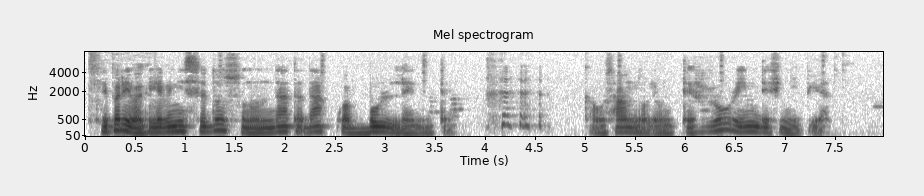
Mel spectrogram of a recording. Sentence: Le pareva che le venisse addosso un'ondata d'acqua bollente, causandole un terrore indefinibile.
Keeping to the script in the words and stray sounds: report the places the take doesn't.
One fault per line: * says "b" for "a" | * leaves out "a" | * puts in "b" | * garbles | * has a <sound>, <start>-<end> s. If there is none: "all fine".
* has a laugh, 4.0-4.7 s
